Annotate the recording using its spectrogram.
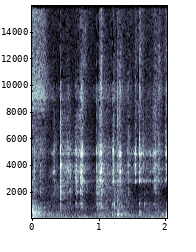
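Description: Faint scratching and light ticks of fingers turning a cap nut by hand on the threaded centre shaft of a Rainbow vacuum's motor-head filter dish, over a low steady hum.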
